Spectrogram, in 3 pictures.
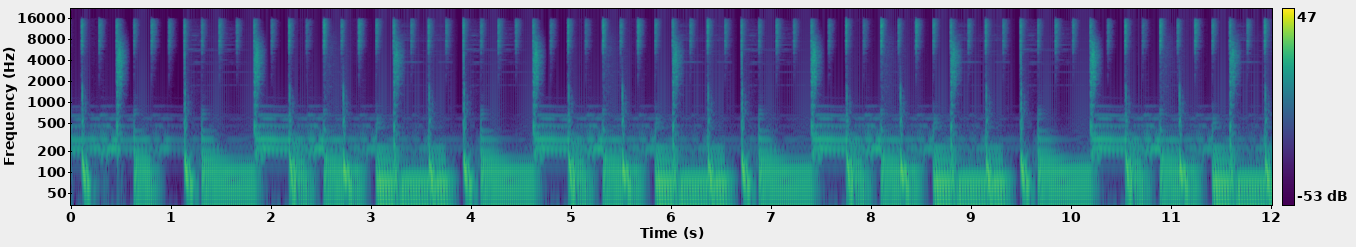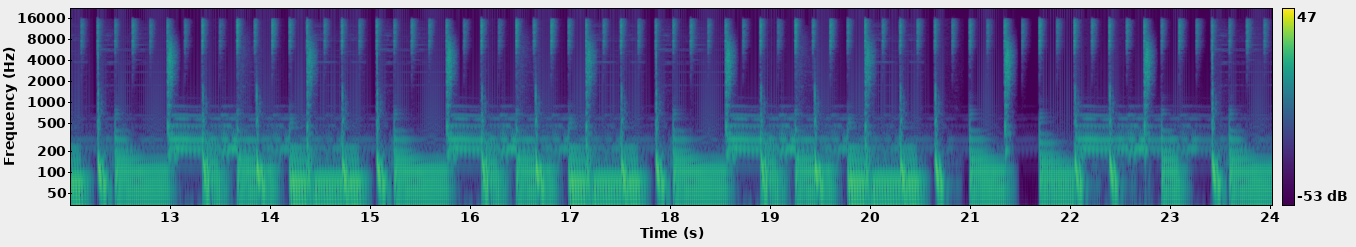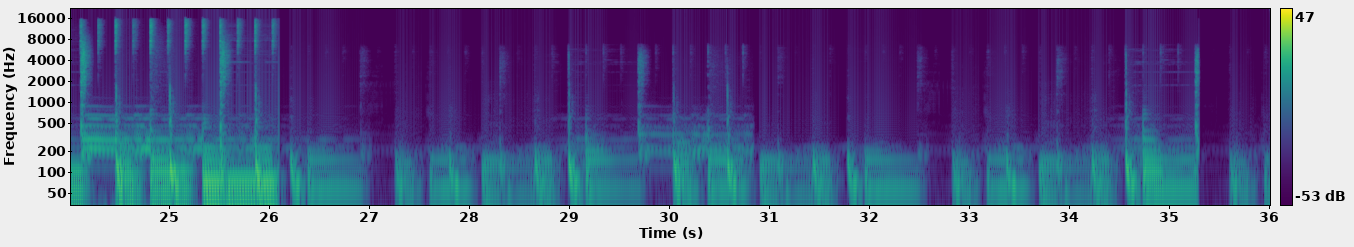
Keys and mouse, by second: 13.8 g, 17.4 click, 18.7 g, 24.7-27.5 drag, 26.9 g, 30.4 g, 30.7 g.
